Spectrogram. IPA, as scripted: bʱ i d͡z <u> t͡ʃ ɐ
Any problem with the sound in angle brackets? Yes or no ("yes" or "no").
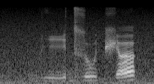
no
